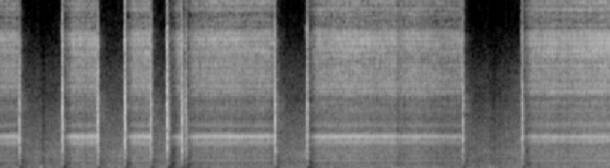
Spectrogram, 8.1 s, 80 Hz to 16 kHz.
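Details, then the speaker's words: Air-cooled P502 TIG welder: irregular sharp clacks over a steady hum as the right relay, switched by the foot pedal, cycles the big main relay; points already cleaned. "Now the one here on the right is the one that controls the big relay."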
